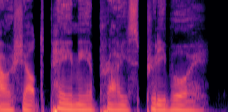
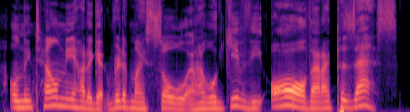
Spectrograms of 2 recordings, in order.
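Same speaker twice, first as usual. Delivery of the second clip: louder, higher, rushing plea; eager pleading; 6 semitones higher, 7 dB louder than usual. Acted. Fisherman pleading with the witch, rising and louder. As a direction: beg her, building to a cry.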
